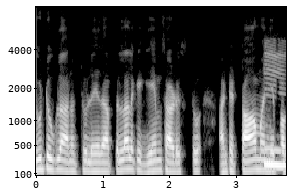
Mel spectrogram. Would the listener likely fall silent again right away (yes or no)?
yes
